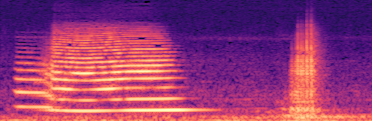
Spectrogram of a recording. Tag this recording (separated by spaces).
door-creaking door creaking noise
